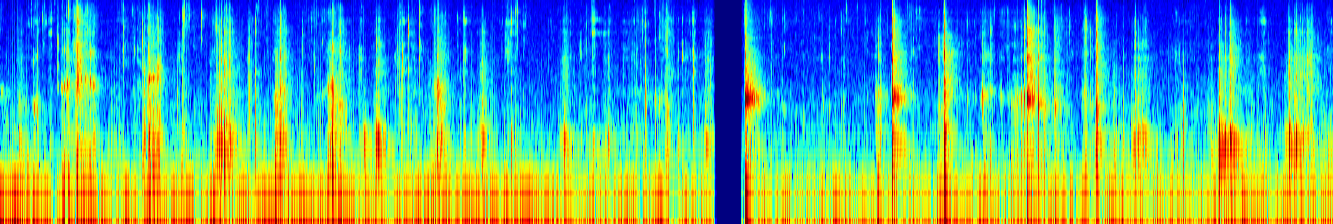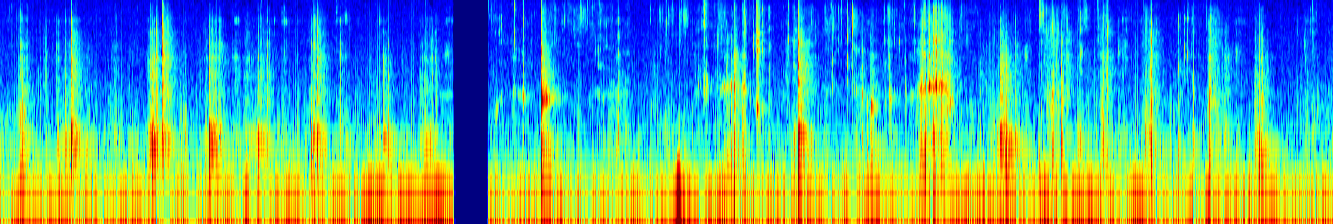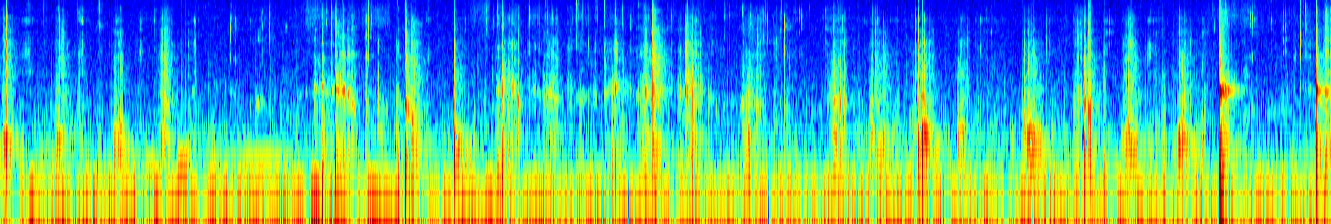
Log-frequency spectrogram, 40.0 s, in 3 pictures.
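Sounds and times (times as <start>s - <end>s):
crunchy food chewing: 0.0s - 39.9s.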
